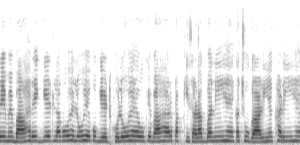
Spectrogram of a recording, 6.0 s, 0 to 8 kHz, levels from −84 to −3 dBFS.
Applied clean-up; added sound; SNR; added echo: none; none; none; none.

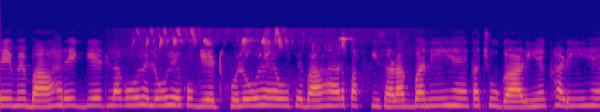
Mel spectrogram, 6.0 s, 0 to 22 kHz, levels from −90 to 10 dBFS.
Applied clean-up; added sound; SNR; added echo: neural mask model Resemble Enhance denoiser.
